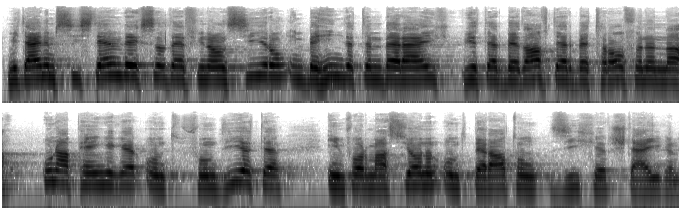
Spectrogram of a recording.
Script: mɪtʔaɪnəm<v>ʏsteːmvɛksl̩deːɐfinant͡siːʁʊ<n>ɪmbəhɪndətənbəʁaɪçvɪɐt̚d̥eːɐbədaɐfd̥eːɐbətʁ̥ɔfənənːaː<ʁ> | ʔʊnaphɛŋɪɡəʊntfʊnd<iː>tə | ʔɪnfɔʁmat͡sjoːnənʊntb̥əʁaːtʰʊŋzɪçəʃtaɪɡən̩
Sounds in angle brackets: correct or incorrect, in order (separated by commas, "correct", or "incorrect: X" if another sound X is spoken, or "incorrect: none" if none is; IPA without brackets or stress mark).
incorrect: z, incorrect: ŋ, incorrect: χ, correct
